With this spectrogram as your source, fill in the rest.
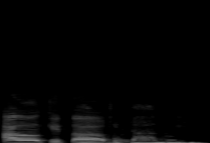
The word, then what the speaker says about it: الكتاب: Kita bacanya gimana? Al-kitabu. Ya kan? Kalau seandainya letak kata al-kitabu di tengah, maka bunyi hamzatul wasalnya itu hilang, bunyinya hilang. Jadi misalkan minal kitabi atau dalikal kitabul di surat Al-Baqarah kita sering kan?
